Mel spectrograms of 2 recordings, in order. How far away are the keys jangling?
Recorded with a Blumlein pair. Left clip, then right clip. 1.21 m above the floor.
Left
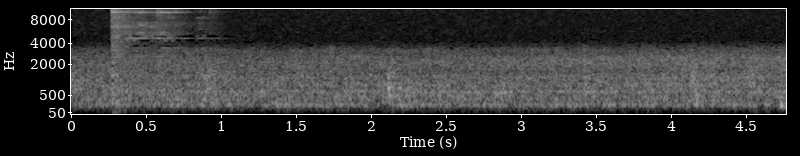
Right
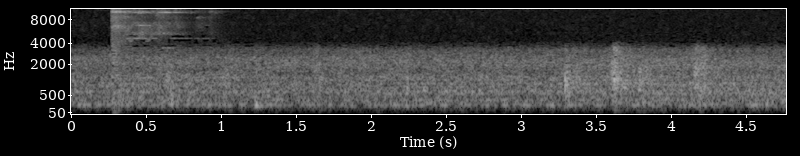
About 1.1 m.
